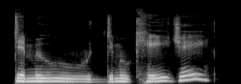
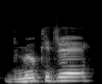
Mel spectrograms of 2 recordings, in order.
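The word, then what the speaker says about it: Dimukeje: Then we also have Victor Dimu KJ out of Duke. Does that sound right? – I think it's Mukije, but my pronunciation webpage doesn't have an entry for him, which is unfortunate.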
